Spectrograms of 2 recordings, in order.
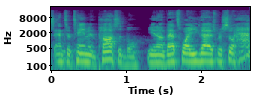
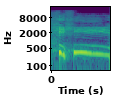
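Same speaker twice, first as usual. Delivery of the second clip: high teasing hee hee; mock giggle; 12 semitones higher than usual. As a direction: giggle like a smug trickster. Mocking giggle after quote.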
